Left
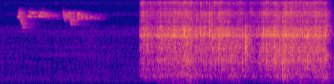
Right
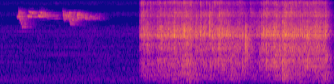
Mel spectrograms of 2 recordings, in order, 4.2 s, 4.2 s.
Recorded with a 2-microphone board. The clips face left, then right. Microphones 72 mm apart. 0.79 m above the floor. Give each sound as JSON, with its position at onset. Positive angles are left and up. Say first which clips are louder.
{"t": 0.2, "sound": "a bird", "louder": "right 1 dB", "side_deg": -60, "distance_m": 2.0}
{"t": 1.7, "sound": "crumpling", "louder": "left 1 dB", "side_deg": 5, "distance_m": 1.2}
